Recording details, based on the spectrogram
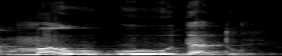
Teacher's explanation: حمزہ کے اوپر الٹا پیش ہے، الٹا پیش برابر ہوتا ہے وا مدہ کے، اس لیے الٹا پیش کو ایک الف کے برابر کھینچ کر پڑھیں گے۔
